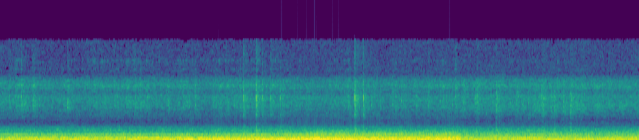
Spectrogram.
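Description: Electric metre-gauge passenger train running, a steady rumble with a low hum over it. The hum cuts off about four and a half seconds in, leaving the rumble slightly quieter.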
